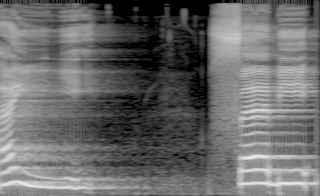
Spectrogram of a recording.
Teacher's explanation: tidak ada dengungnya, cukup pakai nabr. Nabr itu menaikkan intonasi suara.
